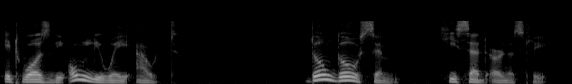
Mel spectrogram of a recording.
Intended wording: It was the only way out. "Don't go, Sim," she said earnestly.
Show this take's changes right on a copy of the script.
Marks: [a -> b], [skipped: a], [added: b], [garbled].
It was the only way out. "Don't go, Sim," [she -> he] said earnestly.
